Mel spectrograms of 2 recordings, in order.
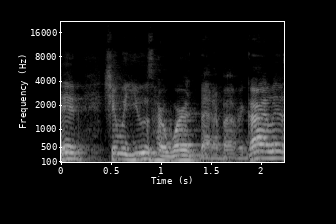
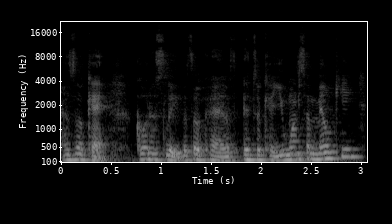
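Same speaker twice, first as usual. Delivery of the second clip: put-on softer, hushed voice like soothing a crying baby; mock baby soothing; 6 dB quieter than usual. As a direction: coo at her like she's an infant. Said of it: "holding Ramona like a baby".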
